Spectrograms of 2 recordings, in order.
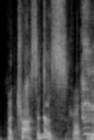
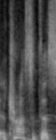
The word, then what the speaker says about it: Atrocitus: gonna be a talkative Atrocitus like atrocity I trust a test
